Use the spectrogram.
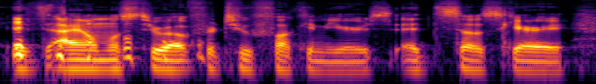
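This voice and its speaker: A man's voice: deep voice, level tone, a little fast, smooth, no echo. A man who is a comedian, chatting casually on a podcast, swearing freely and slipping into silly voices. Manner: profane, goofy, slips into voices and impressions. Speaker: comedian guest.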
